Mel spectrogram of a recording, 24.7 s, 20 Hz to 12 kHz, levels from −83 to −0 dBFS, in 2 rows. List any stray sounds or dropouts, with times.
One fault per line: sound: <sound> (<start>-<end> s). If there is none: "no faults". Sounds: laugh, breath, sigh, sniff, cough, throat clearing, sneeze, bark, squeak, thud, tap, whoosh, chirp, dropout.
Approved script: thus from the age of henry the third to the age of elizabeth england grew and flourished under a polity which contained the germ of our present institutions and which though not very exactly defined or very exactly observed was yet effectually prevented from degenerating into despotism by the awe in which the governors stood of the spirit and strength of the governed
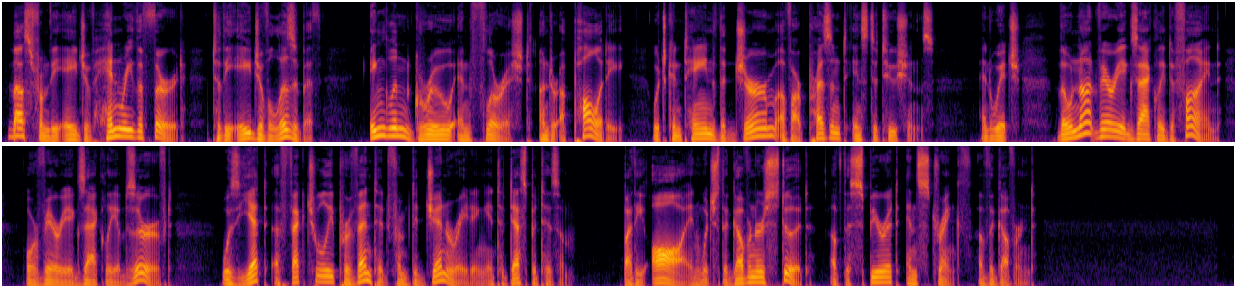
no faults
